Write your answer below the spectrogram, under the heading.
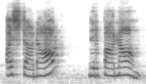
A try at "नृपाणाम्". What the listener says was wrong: केवलं ध्यान ददातु। नृपाणाम् नृपाणाम्, अत्र नकार उच्चारणं न भविष्यति। नृपाणाम् रामाणाम् एवं।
